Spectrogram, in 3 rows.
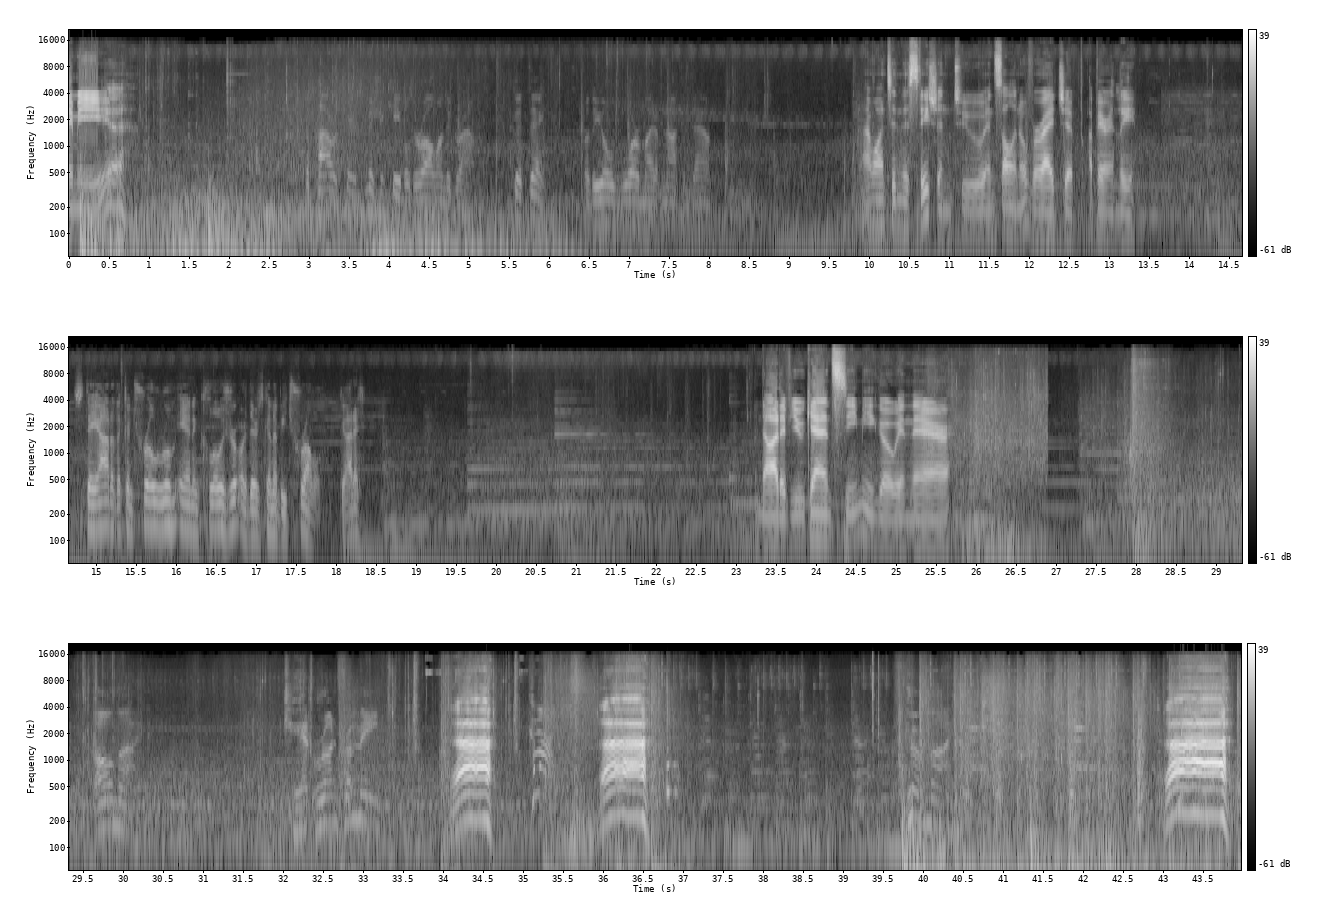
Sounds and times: Music: 0:00.0 - 0:43.9.

